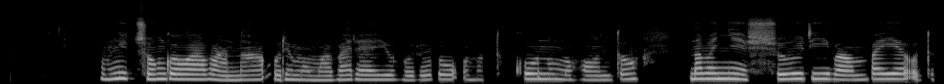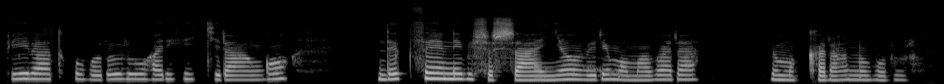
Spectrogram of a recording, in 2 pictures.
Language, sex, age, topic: Kinyarwanda, female, 18-24, education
